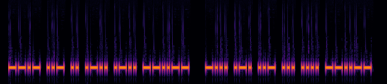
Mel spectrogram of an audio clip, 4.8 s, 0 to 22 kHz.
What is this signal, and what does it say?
Morse code, heard as a keyed tone, about 40 wpm, 700 Hz. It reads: QUILL, BRUSH,
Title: Pangram Challenge v2 - 40wpm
